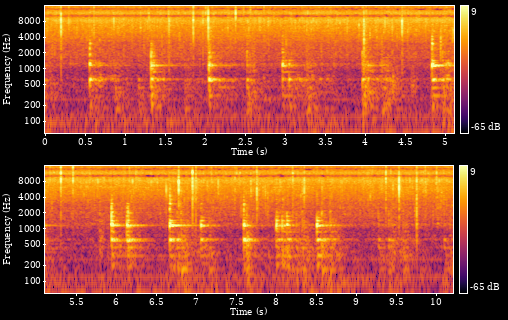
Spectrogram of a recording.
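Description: Garlic and onions sizzle in a pot for a one-pot tortellini with Italian sausage, a steady frying hiss broken by frequent sharp scrapes and clinks of stirring, close and fairly loud, with no talking.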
